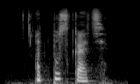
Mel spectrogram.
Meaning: 1. to let go, to let off 2. to release, to set free 3. to dismiss, to give leave 4. to supply, to serve, to issue, to give out, to sell 5. to allot, to assign, to allow, to provide
- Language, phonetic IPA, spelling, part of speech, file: Russian, [ɐtpʊˈskatʲ], отпускать, verb, Ru-отпускать.ogg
